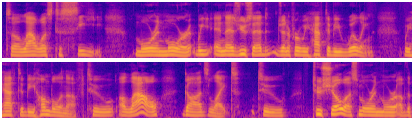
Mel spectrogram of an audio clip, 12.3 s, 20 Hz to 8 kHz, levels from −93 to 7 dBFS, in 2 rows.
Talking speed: 185 wpm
